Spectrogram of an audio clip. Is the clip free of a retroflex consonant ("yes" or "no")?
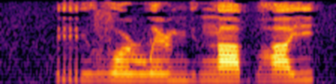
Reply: no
